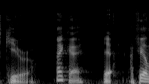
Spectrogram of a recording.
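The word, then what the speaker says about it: Qi'ra: her name is Keira it's Q - or comma IRA which I would pronounce his Keira okay yeah I feel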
